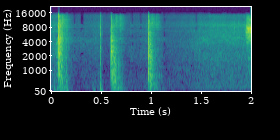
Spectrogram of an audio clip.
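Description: Steel hammer striking the end grain of a wooden post, about four sharp blows within the first second, driving the post's tenon tight into its mortise in the timber below.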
